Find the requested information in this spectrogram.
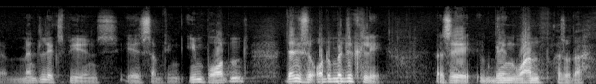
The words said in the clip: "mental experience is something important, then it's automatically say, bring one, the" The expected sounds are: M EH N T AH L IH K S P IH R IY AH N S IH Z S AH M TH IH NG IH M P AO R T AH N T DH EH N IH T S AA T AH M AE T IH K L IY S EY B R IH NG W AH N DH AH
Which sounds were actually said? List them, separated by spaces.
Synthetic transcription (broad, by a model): M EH N T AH L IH K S P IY R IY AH N S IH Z S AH M T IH NG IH M P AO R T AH N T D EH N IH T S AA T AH M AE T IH K L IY S EY B R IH NG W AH N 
